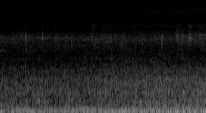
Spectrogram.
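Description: Low, steady background rumble inside a car's cabin, with no distinct event.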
